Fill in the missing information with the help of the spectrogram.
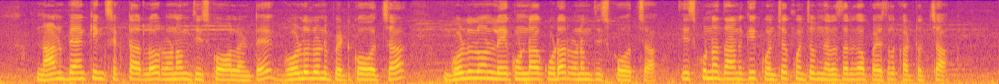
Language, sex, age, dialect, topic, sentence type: Telugu, female, 31-35, Telangana, banking, question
